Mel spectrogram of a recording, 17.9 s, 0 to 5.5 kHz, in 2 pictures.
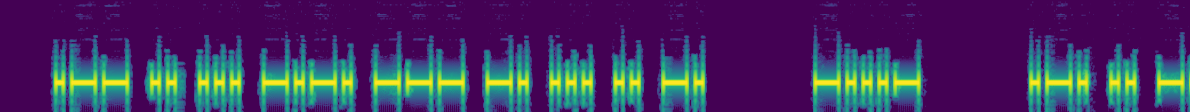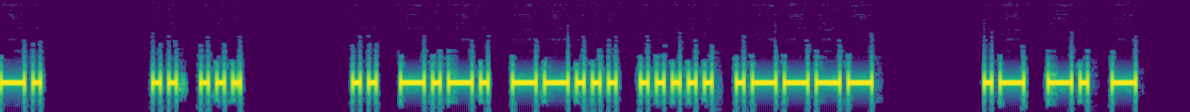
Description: Morse code, heard as a keyed tone, about 20 wpm, 700 Hz. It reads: WISCONSIN <BT> RIG IS IC751 ANT
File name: UK MASTER QSOs TRAINING / 20WPM / UK MASTER QSOs 0043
